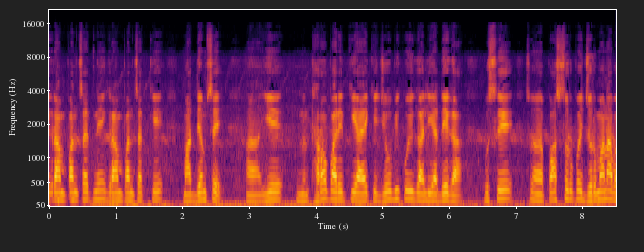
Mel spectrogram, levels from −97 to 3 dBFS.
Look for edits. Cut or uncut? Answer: uncut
